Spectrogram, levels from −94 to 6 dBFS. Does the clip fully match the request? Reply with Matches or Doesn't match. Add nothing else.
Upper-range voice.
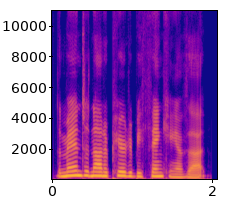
Matches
